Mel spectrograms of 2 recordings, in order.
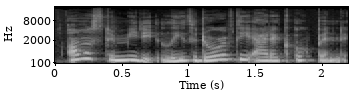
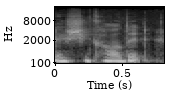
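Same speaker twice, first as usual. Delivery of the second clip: plain reading voice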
